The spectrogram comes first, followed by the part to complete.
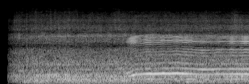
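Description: Small indoor roller coaster train running along its track with a steady rumble. A little over halfway through, a rider starts a long, held "woo" cry at one pitch.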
